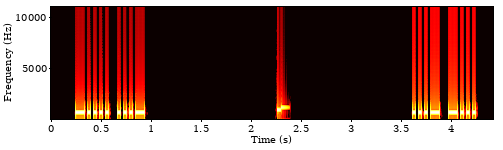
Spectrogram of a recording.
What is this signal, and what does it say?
Morse code, heard as a keyed tone, about 42 wpm, 700 Hz. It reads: 6 V V B
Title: Two Challenging Letter-Number Combinations 40wpm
